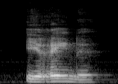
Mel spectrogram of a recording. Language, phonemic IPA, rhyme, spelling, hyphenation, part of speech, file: Dutch, /ˌiˈreː.nə/, -eːnə, Irene, Ire‧ne, proper noun, Nl-Irene.ogg
- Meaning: a female given name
